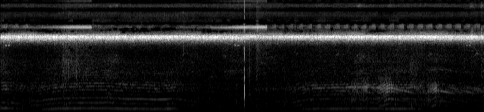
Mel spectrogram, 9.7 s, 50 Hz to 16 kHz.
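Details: Wild Asian elephant herd in Chanthaburi Province, Thailand, recorded at 7:18 in the morning on 10 December 2016: two long, deep, harmonic rumbling calls of about three seconds each, a sharp click between them, over a constant high-pitched cricket chorus.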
